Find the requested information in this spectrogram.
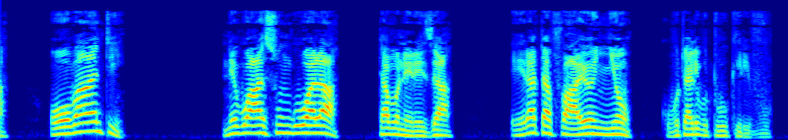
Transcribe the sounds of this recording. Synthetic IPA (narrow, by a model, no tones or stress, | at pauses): oβaːnti | ne̞βwaːsuːŋɡuwala | taβo̞ne̞ɾe̞za | e̞ɾatafaːjo̞ɲːo̞ | kuβutaliβutuːkiɾḭvṵ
